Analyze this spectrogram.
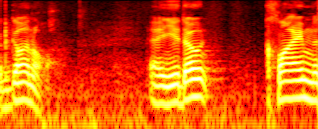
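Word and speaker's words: gunwale: Sailors call it folkal it's spelled gun whell but you're supposed to call it a gunel and you don't climb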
